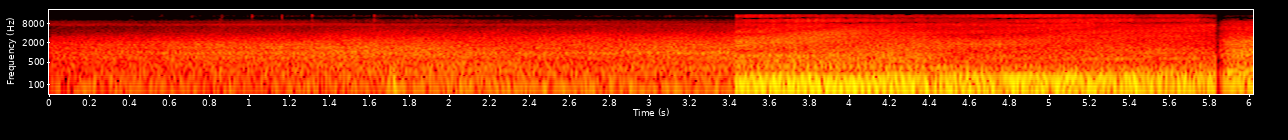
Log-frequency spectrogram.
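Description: Road traffic: a car going by on the road, its tyre and engine noise growing louder. About three seconds in, a louder rush with a low rumble starts abruptly, then stops just before the end.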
